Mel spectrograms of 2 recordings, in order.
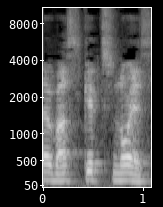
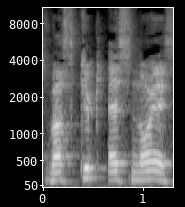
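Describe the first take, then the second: First: The es is reduced to an s sound. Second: The word es is said as a separate syllable. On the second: "Was gibt es neues yerine"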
